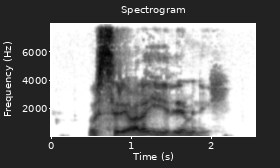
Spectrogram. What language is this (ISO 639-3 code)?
kab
